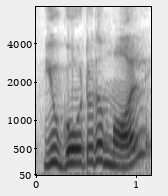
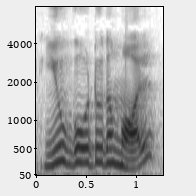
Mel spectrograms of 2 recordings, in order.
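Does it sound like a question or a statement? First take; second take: question; statement. First: It is said with questioning intonation. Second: It is said with plain statement intonation. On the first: It asks whether the person goes. "when I modulate my voice, ... it sounds like a question" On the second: It states a fact. "when I say"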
